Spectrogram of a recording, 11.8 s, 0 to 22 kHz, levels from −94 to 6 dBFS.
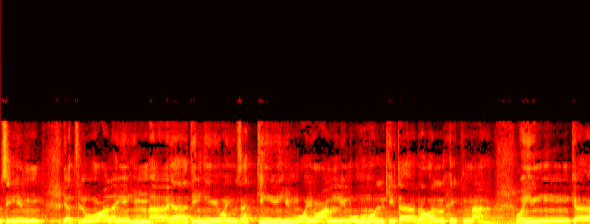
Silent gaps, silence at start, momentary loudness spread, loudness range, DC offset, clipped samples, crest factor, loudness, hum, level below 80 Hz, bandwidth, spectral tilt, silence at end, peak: none; 0 s; 5 LU; 1 LU; under 0.1%; under 0.1%; 8 dB; -10 LUFS; none; -60 dBFS; 10.5 kHz; -6.5 dB/octave; 0 s; -2 dBFS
